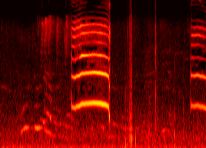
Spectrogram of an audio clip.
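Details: Cat giving a loud, steady, flat-pitched meow lasting under a second, followed by a short clipped second meow; soft quieter murmurs and small clicks come before it in an indoor setting.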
